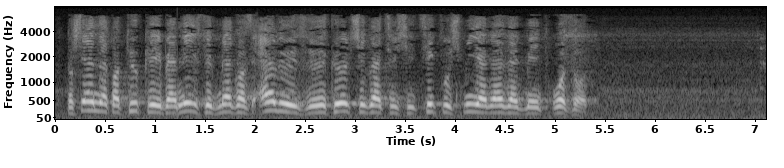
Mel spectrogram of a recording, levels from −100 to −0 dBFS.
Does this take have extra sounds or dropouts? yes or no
no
